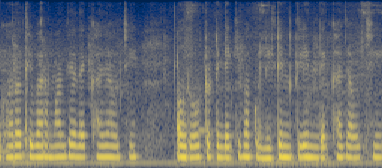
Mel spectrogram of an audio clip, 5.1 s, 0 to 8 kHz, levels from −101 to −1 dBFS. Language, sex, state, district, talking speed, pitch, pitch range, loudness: Odia, female, Odisha, Sambalpur, 115 wpm, 200 Hz, 190-205 Hz, -16 LUFS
